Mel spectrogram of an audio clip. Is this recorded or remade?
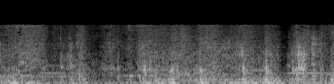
recorded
